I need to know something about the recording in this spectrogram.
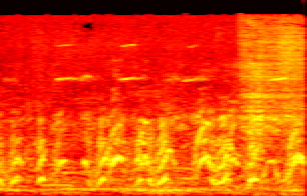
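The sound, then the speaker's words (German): Zebras give sharp, yelping barks in quick repeated bursts over a low, steady grunting chorus of wildebeest, the herd sounding dense with no speech, by the Mara River. “Zwischen dem Brummen der Gnus ist manchmal das helle Bellen der Zebras zu hören.”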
